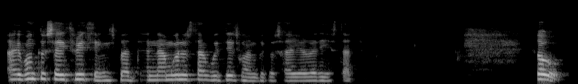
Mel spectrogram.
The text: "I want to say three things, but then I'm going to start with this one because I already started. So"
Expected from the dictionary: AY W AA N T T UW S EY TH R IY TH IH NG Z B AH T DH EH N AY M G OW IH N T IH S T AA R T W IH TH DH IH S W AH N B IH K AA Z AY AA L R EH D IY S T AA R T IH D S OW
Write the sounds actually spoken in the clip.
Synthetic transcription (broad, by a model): AY W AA N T T UW S EY TH R IY TH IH NG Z B AH T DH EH N AY M G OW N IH S T AA R T W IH DH IH S W AH N B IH K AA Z AY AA L R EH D IY S T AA R T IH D S OW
